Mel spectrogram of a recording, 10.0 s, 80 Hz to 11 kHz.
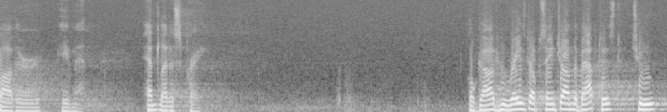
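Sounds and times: low rumble and hiss: 0:00.0 - 0:10.0.

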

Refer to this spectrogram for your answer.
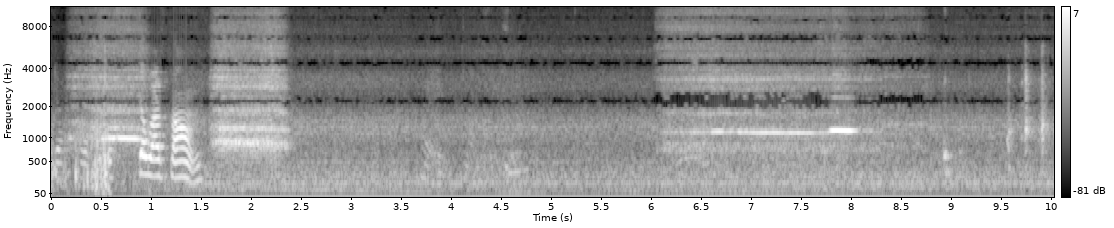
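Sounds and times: breathy toy flute note: 0:00.2 - 0:01.0, 0:01.6 - 0:02.4, 0:06.0 - 0:08.6.

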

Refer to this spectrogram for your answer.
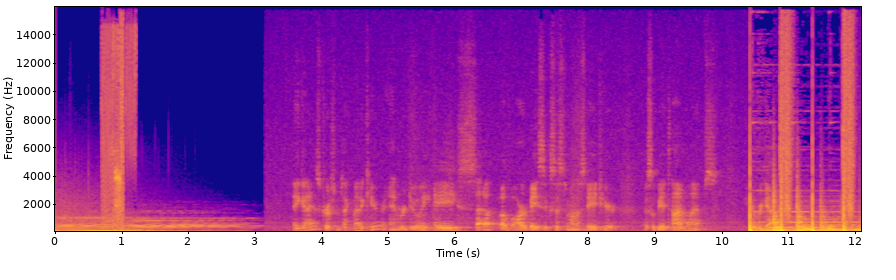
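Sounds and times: deep bass rumble: 0:00.0 - 0:01.9
static-like hiss: 0:03.2 - 0:10.4.

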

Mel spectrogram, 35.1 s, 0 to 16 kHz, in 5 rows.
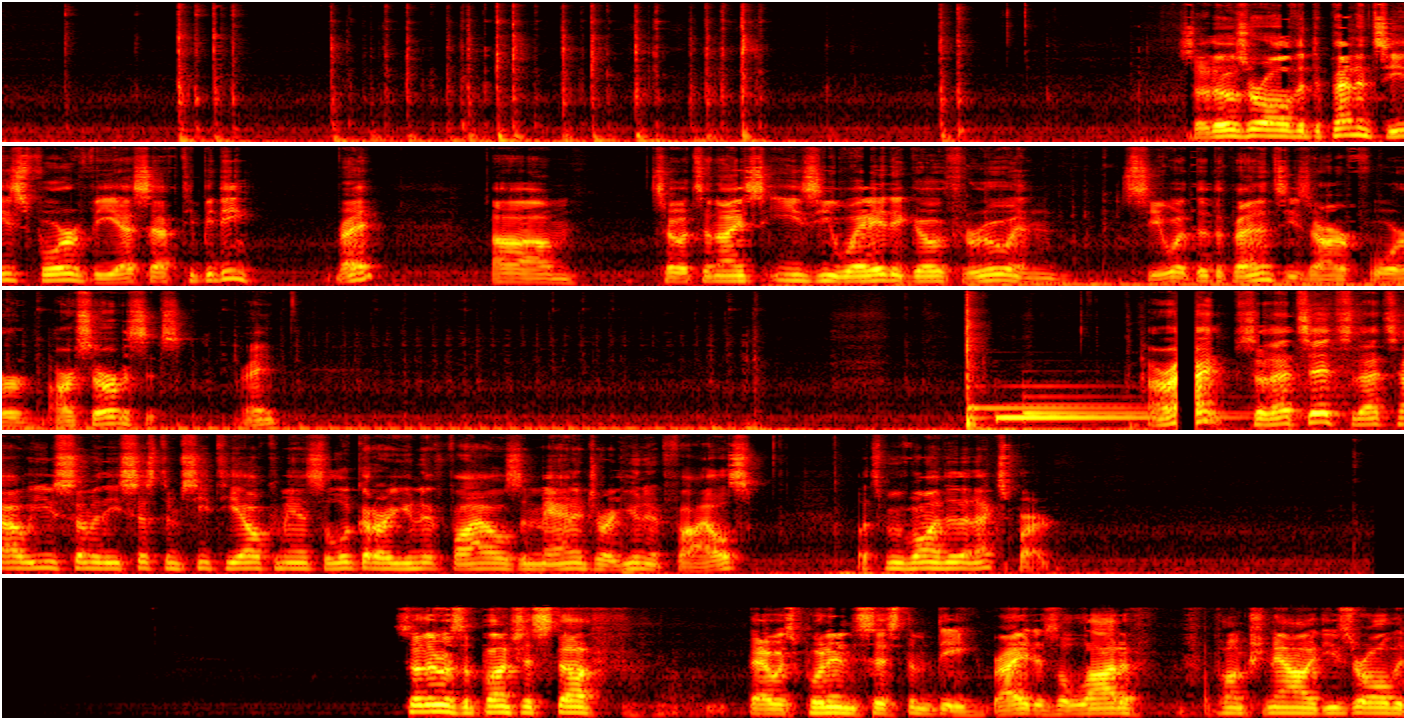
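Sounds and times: faint low hum: 0:00.0 - 0:27.8
typing on computer keyboard: 0:00.9 - 0:03.9, 0:04.7 - 0:04.9, 0:11.9 - 0:13.4, 0:14.0 - 0:17.8
plucked-string chord: 0:18.9 - 0:20.5.

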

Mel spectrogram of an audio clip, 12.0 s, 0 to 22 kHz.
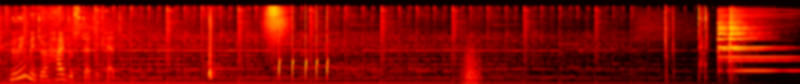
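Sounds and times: mouse clicks: 0:04.2 - 0:05.0.

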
